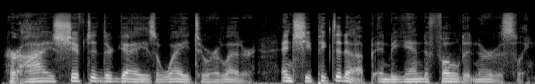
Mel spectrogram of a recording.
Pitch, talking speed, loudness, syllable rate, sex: 120 Hz, 225 wpm, -17 LUFS, 5.5 syllables/s, male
